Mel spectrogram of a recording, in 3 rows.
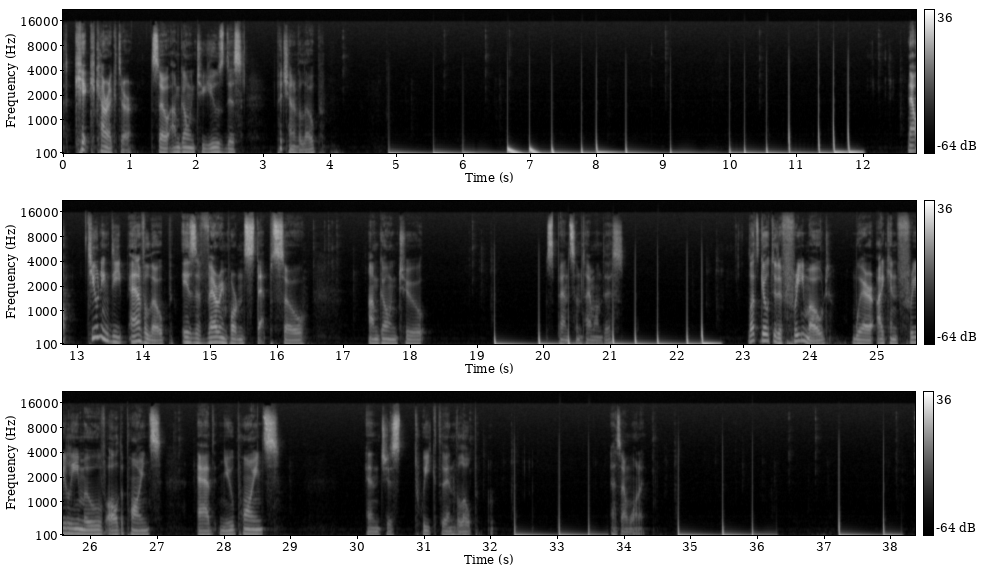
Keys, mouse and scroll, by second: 1.4 click, 3.3-4.4 drag, 4.7 space, 5.8 click, 6.7-9.3 drag, 10.4-12.5 drag, 12.5 space, 15.0-17.1 drag, 17.4-19.1 drag, 19.1 space, 22.5 space, 24.1 click, 25.8-26.9 drag, 27.2 click, 28.2-30.7 drag, 31.3 click, 32.3 space, 33.6 space, 33.9 click, 34.6 space, 36.1 space, 36.5 click, 37.1 space, 38.0 space, 38.1 click.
